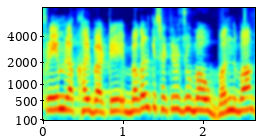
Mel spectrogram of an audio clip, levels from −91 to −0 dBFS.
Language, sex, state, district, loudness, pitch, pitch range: Bhojpuri, female, Uttar Pradesh, Ghazipur, -13 LUFS, 280 Hz, 265-295 Hz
